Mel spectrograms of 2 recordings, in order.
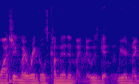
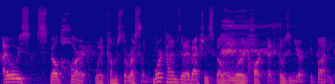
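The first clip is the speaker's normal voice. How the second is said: normal talking voice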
